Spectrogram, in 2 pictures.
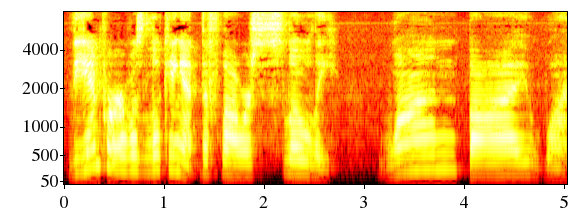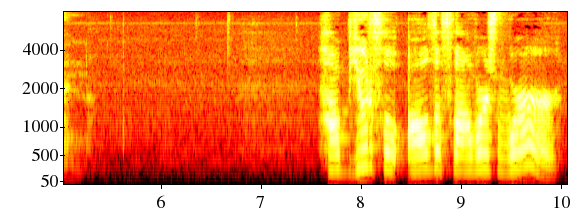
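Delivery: ordinary delivery, nothing marked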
